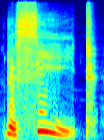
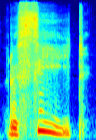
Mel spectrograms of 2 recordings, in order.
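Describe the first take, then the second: Both takes have the same delivery.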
